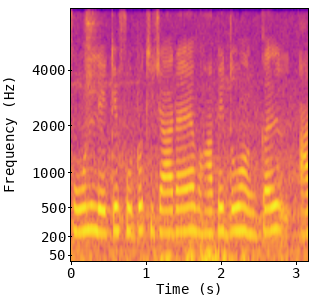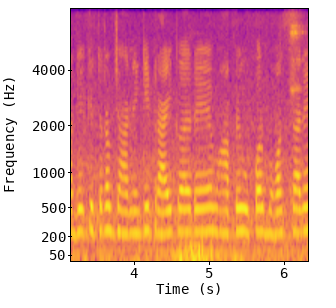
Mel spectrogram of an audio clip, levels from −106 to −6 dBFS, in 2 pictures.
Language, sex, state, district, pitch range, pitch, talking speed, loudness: Hindi, female, Gujarat, Valsad, 235-250 Hz, 245 Hz, 235 wpm, -14 LUFS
